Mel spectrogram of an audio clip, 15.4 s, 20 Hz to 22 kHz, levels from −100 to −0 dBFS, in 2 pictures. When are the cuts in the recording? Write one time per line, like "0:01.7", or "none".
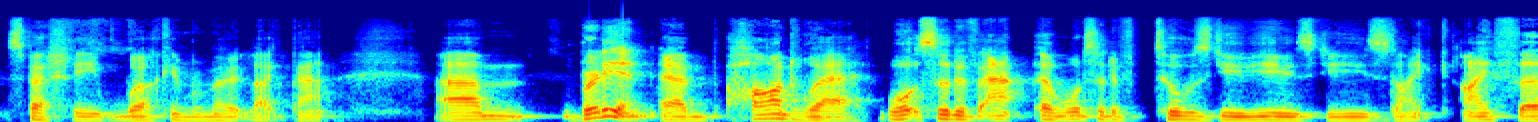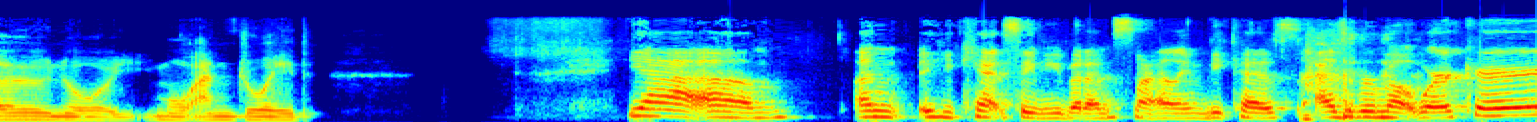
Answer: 0:03.3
